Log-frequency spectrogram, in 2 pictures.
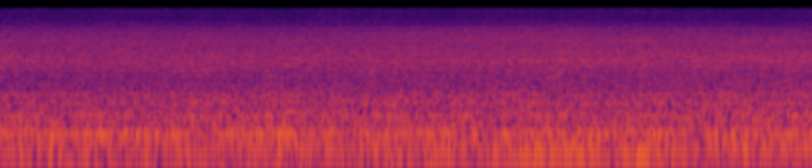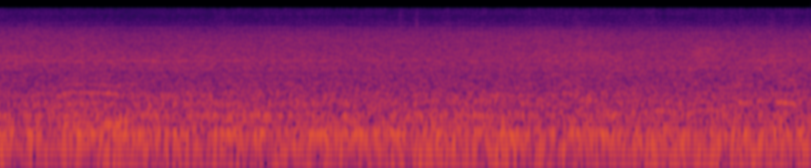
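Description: Steady city background din: an even hiss with a low hum underneath, unchanging throughout, typical of distant traffic.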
